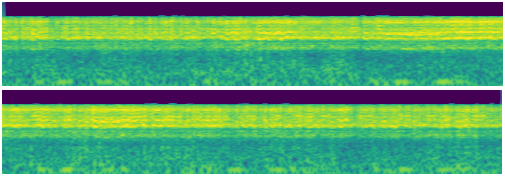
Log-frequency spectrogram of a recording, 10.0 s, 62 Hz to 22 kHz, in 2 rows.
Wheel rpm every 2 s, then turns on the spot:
230, 230, 230, 230, 230.
none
